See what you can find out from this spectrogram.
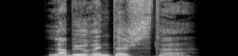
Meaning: inflection of labyrinthisch: 1. strong/mixed nominative/accusative feminine singular superlative degree 2. strong nominative/accusative plural superlative degree
- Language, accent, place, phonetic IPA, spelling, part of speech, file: German, Germany, Berlin, [labyˈʁɪntɪʃstə], labyrinthischste, adjective, De-labyrinthischste.ogg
